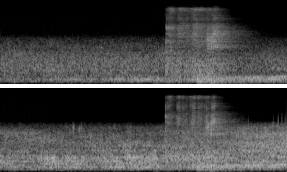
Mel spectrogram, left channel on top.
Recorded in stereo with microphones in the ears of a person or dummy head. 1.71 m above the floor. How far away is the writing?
About 2 m.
